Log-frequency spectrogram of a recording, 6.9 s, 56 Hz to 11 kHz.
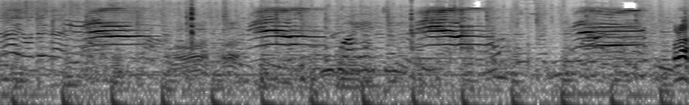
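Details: Cats following people on Ao Island, Japan, on a December morning in 2015: four drawn-out, wavering meows, rising then falling, each about a second long. A person talks in the background.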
